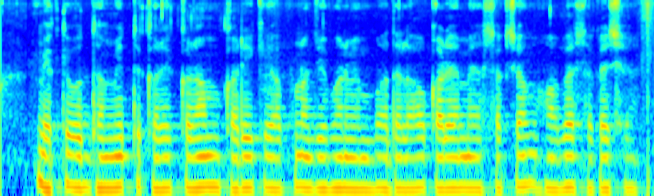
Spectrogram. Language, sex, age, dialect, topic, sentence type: Maithili, male, 18-24, Angika, banking, statement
